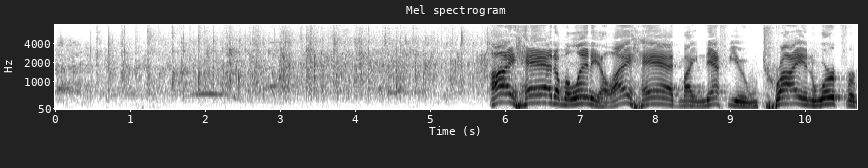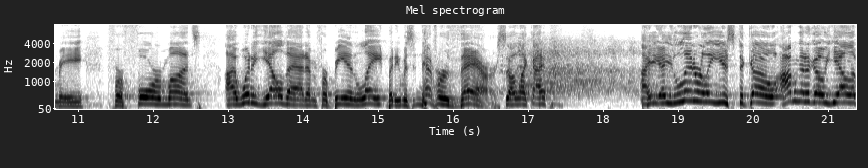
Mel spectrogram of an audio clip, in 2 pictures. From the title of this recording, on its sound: Live from the Houston Improv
